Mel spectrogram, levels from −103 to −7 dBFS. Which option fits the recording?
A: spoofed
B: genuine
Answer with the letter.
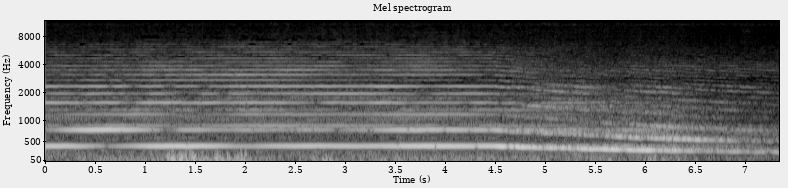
A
